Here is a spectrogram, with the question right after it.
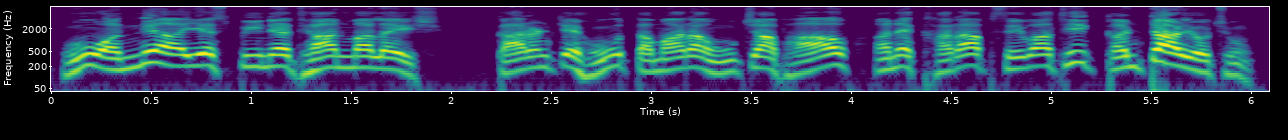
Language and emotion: Gujarati, angry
